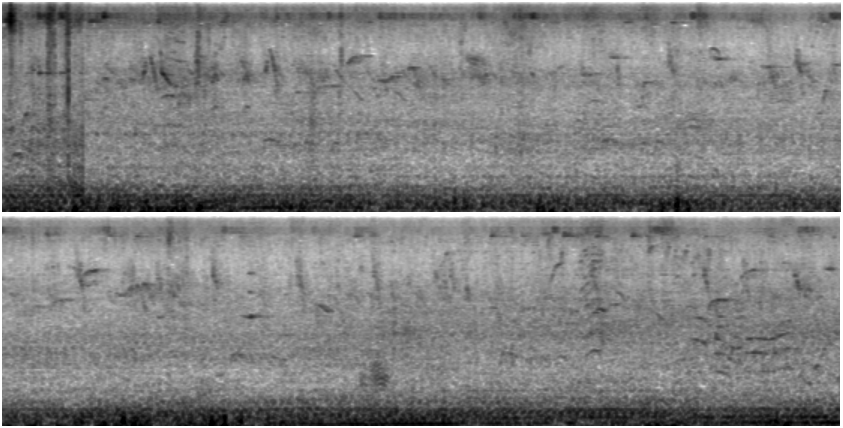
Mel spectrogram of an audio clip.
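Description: Outdoor ambience: small birds chirping here and there over a steady low rumble.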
